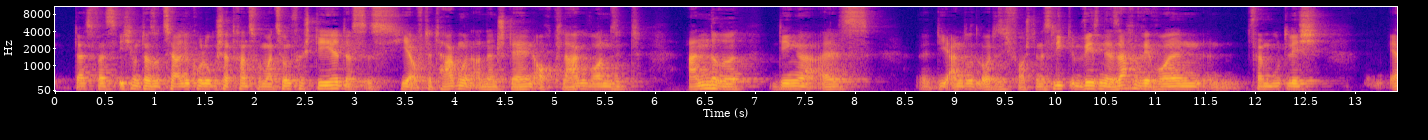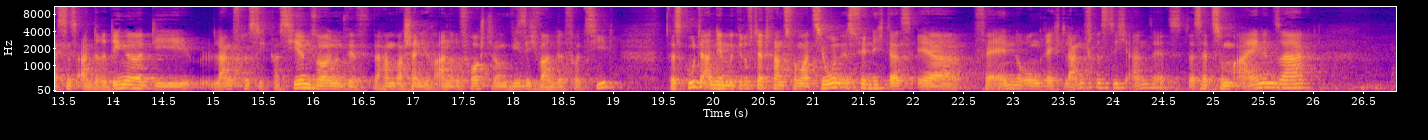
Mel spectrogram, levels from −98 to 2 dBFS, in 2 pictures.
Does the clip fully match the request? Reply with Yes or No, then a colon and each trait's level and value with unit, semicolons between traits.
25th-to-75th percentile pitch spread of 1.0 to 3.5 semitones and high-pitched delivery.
No: average, 2.8 semitones; low, 105 Hz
